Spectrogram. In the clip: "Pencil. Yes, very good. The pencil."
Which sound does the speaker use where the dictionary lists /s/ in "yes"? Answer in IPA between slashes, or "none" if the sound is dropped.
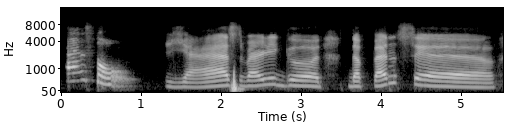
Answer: /s/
